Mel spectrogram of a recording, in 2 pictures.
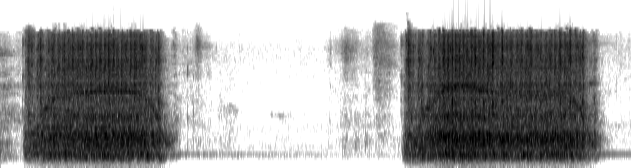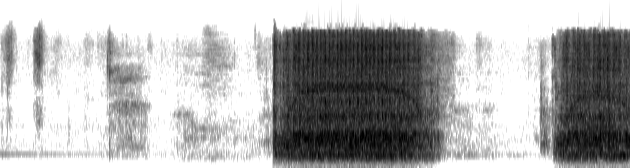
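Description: A sewing machine stitching piping onto fabric runs in three long, close bursts of steady whirring, with a partial fourth starting at the end and quiet gaps between, where soft speech is heard.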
